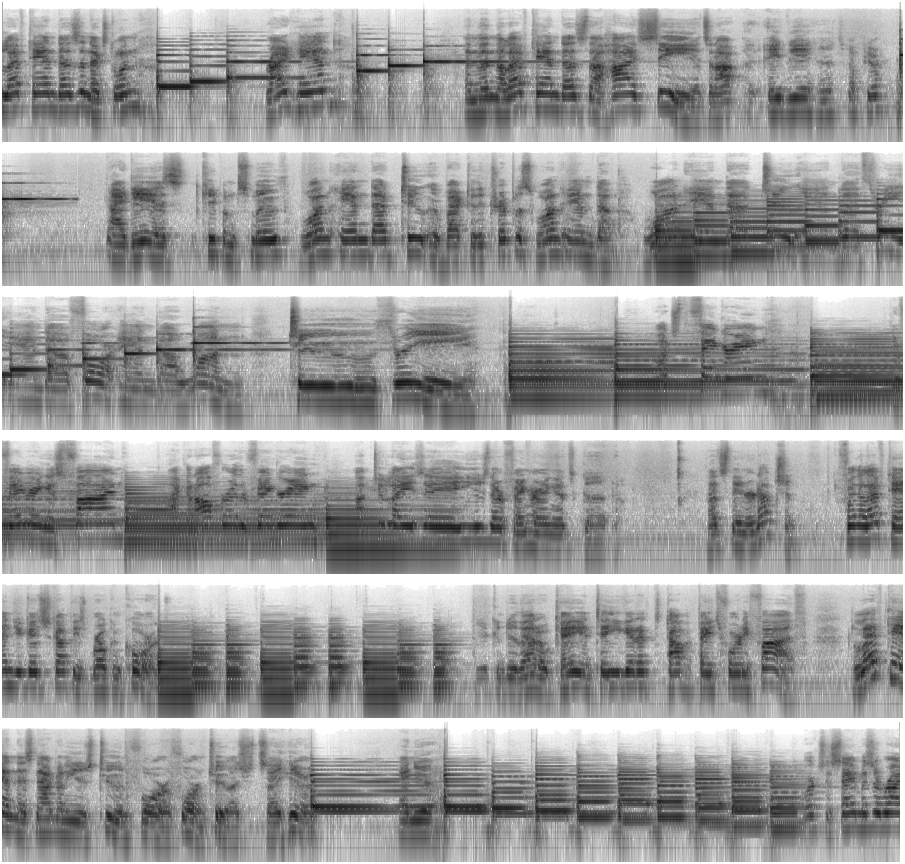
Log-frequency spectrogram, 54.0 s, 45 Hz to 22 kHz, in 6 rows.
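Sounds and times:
piano chords ringing: 1.5 - 6.0, 9.0 - 9.8, 15.5 - 21.8, 23.0 - 31.9, 37.5 - 40.8, 48.0 - 53.3.

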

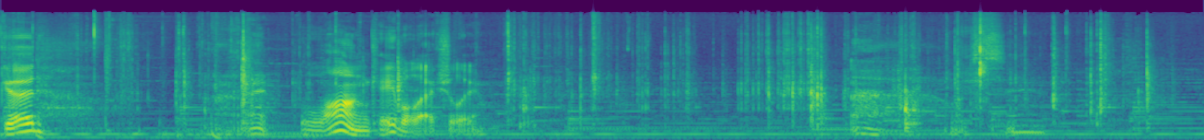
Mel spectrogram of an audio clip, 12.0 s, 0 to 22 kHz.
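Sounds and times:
background music: 0.0 - 12.0
plastic packaging crinkling: 1.0 - 4.4, 5.0 - 11.8.

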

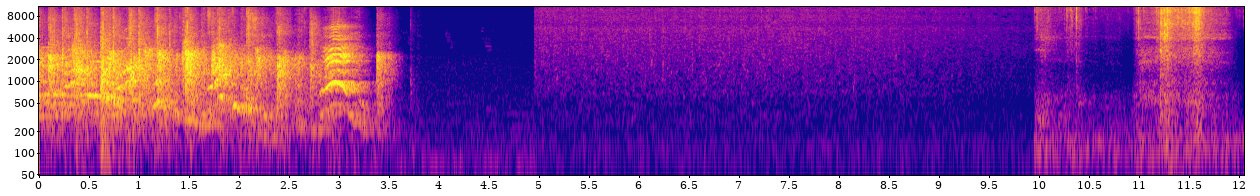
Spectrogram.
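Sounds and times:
people clapping: 0.0 - 3.8
waterfall rushing into pool: 5.0 - 10.0.

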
